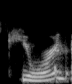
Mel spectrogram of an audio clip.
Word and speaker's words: kyoord: Social media or website, it's the same, it's Kyord, and it's spelled K-Y-O-O-R-D. – Cool. – Which is the phonetic spelling of the word Kyord.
